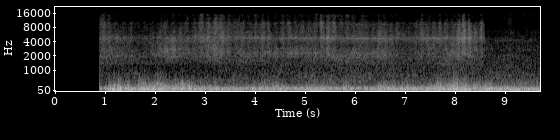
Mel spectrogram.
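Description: A propeller plane's engine drones steadily nearby.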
